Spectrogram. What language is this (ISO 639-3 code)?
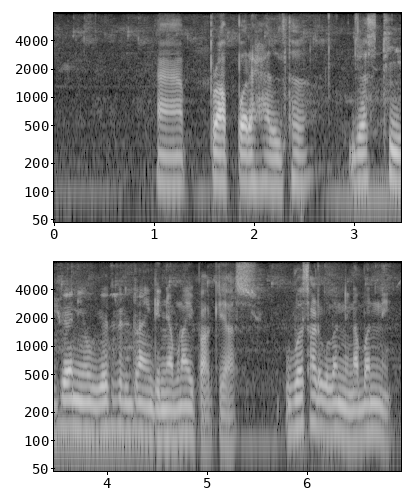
doi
